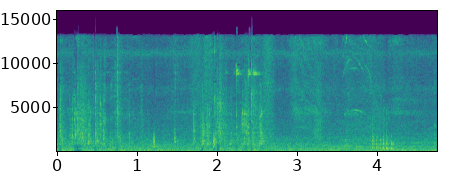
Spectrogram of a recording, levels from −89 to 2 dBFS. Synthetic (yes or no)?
no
